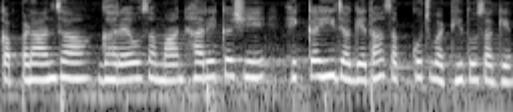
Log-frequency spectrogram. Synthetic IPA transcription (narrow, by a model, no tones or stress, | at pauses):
kɐpɽansaɡʱəɾəosəmaːnɦɐɾekəɕiẽ | hɪkəɦid͡ʒɐɡet̪ãsɐb̚kʊt͡ʃʋəʈʰit̪osɐɡe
